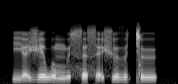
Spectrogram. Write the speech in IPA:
j ɛ̰˥ ʒ e˥ w ʊ˩ m ʉ˩ s ə˩ s ɛ̰˥ ʃ ʉ˥ ð ʉ˥ ǀ ʉ˥

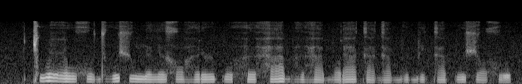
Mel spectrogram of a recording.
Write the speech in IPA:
ǀ u ʕ o x o dʱ ʊ ʃ u n ə l ə x ɔ ɦ ə ɾ ə˞ p o h ə h a bʱ ə ɦ a b ɔ ɾ a k a ɡ a b ʊ b e k a p ʊ ʃ ɔ x ʊ

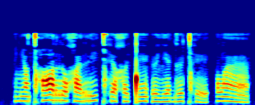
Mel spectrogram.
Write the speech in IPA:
ʎ ɑ̃ ǀʰ ɑ r u χ æ r i ǀʰ e χ i ǃ ẽ ʔ ø lʲ æ ɡ ø ǀʰ e | lˠ æ̃

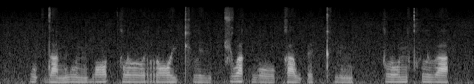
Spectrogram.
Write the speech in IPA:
p u˨˩ ʔ d a˩˦ n w u˩˦ n b ɔː˦˥ t̚ k l ɤː˧ r ɔː˧ j kʰ l iː˨˩ t̚ t͡ɕ u˥˩ a̯ k w oː˩˦ k a˧ w ʔ e˨˩ k̚ tʰ i˧ n | k l o˦˥ n kʰ l ɯ˧ a̯

